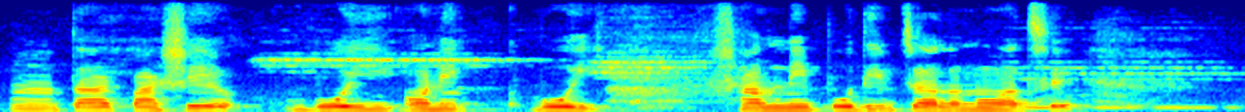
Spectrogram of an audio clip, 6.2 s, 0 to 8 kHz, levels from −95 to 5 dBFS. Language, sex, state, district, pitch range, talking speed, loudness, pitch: Bengali, female, West Bengal, Dakshin Dinajpur, 225-250 Hz, 105 wpm, -17 LUFS, 230 Hz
